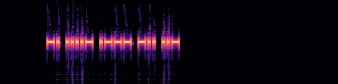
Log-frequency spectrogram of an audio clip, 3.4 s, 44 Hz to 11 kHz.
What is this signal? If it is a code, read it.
Morse code, heard as a keyed tone, about 49 wpm, 700 Hz. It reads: N4JDU
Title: USA Call Signs - 5 Characters - Repeated 2x - 50wpm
